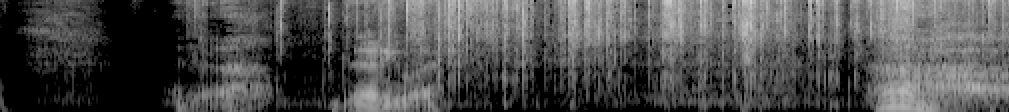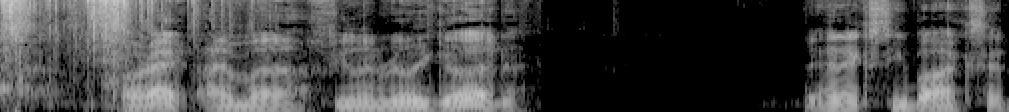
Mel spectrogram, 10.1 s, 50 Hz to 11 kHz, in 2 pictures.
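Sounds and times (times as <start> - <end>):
foil wrapper crinkling: 0.9 - 6.3.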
